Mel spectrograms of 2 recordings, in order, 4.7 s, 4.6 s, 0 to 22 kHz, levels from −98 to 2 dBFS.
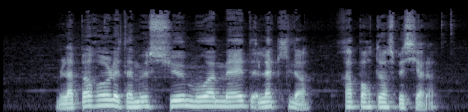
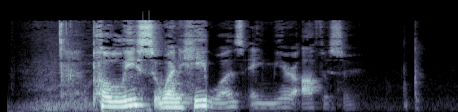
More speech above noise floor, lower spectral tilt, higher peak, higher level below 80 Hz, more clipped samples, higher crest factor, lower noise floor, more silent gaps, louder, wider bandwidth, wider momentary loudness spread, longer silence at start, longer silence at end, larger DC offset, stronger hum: about the same, 47 dB vs 49 dB; first, -6 dB/octave vs -4 dB/octave; second, -4 dBFS vs 0 dBFS; about the same, -56 dBFS vs -52 dBFS; neither; about the same, 16 dB vs 18 dB; about the same, -66 dBFS vs -65 dBFS; neither; second, -20 LUFS vs -13 LUFS; first, 15.5 kHz vs 11.5 kHz; second, 9 LU vs 23 LU; about the same, 0.55 s vs 0.6 s; second, 0.3 s vs 1.2 s; neither; neither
